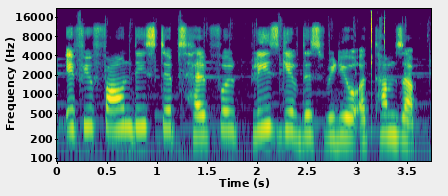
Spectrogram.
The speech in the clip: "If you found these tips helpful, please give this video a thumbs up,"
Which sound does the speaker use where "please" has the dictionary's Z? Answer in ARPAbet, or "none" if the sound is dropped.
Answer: Z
